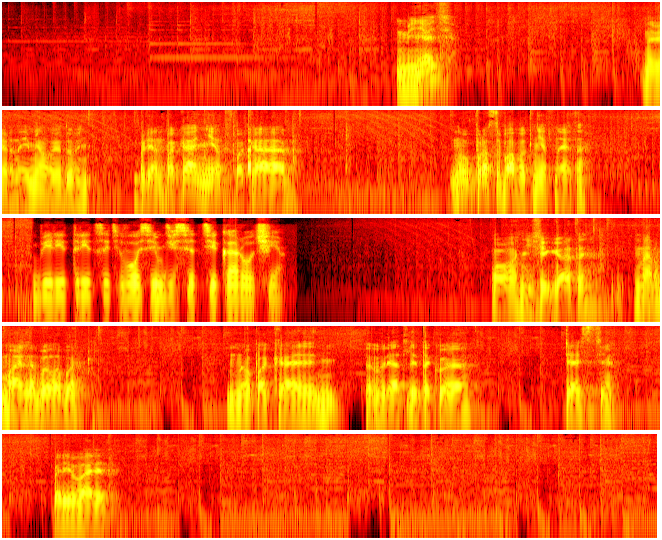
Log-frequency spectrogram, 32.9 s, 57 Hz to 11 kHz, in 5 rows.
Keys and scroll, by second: 31.3 shift+e, 32.5 s.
